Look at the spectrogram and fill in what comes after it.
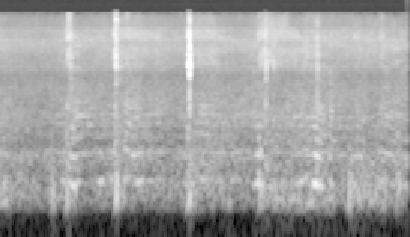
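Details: Colony of honey bees being split into new hives, a queen cell placed in the splits; a steady, low droning buzz runs throughout, with a few crisp taps and clicks scattered over it.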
